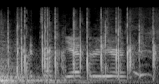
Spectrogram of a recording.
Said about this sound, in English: I like to get a round of applause for his nickname.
